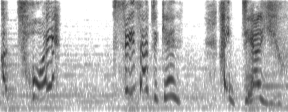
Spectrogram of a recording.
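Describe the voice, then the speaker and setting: Very high female voice, young chivalrous soldier, proud, formal, earnest, video game drama. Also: unhurried, music in the background. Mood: indignant. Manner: earnest, formal, stately phrasing. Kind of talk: English game voice acting.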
